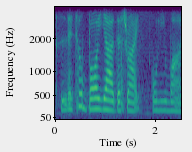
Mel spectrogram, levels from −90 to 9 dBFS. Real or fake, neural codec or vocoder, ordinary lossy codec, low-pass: real; none; Opus, 64 kbps; 3.6 kHz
